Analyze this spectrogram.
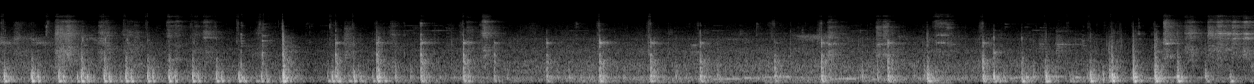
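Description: Cleavers chopping garlic on thick round wooden chopping boards: quick, irregular knocks, several a second, from two people chopping at once.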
